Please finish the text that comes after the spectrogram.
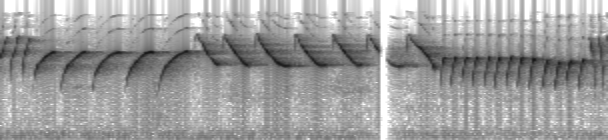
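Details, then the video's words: Canary song used for training a canary to sing: high, clean tours of rising swept notes, then falling slurred syllables, ending in a fast repeated trill of short notes, about four per second, with no background noise. "cantar canário faz seu canário cantar"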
